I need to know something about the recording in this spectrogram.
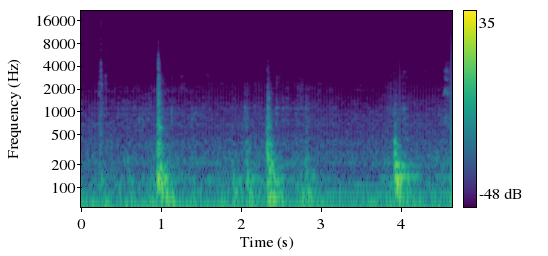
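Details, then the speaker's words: Low-mileage diesel Peugeot 207 at crawling speed: heavy irregular clunks and thuds every second or two over a low rumble; a broken coil spring. "what the was that I think we've just had a broken spring yeah we've just broken spring wow that's happened to me about twice in my entire career yeah definitely broke a spring you hear it"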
